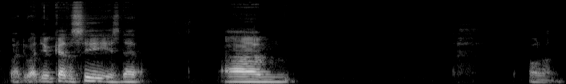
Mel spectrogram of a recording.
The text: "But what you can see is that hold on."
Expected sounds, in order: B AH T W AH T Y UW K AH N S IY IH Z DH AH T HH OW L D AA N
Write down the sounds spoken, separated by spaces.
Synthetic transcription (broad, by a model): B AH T W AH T Y UW K AH N S IY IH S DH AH T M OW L AA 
